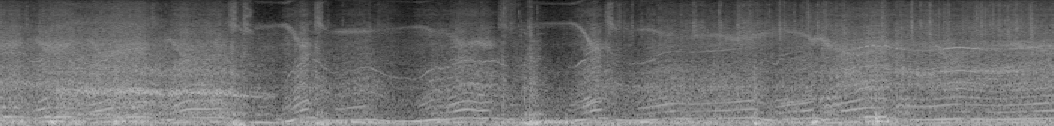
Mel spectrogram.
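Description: Rallycross car in the racing game iRacing, engine revving hard through gear changes with wavering pitch while tires skid and scrabble for grip on loose surface, loud and continuous throughout.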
